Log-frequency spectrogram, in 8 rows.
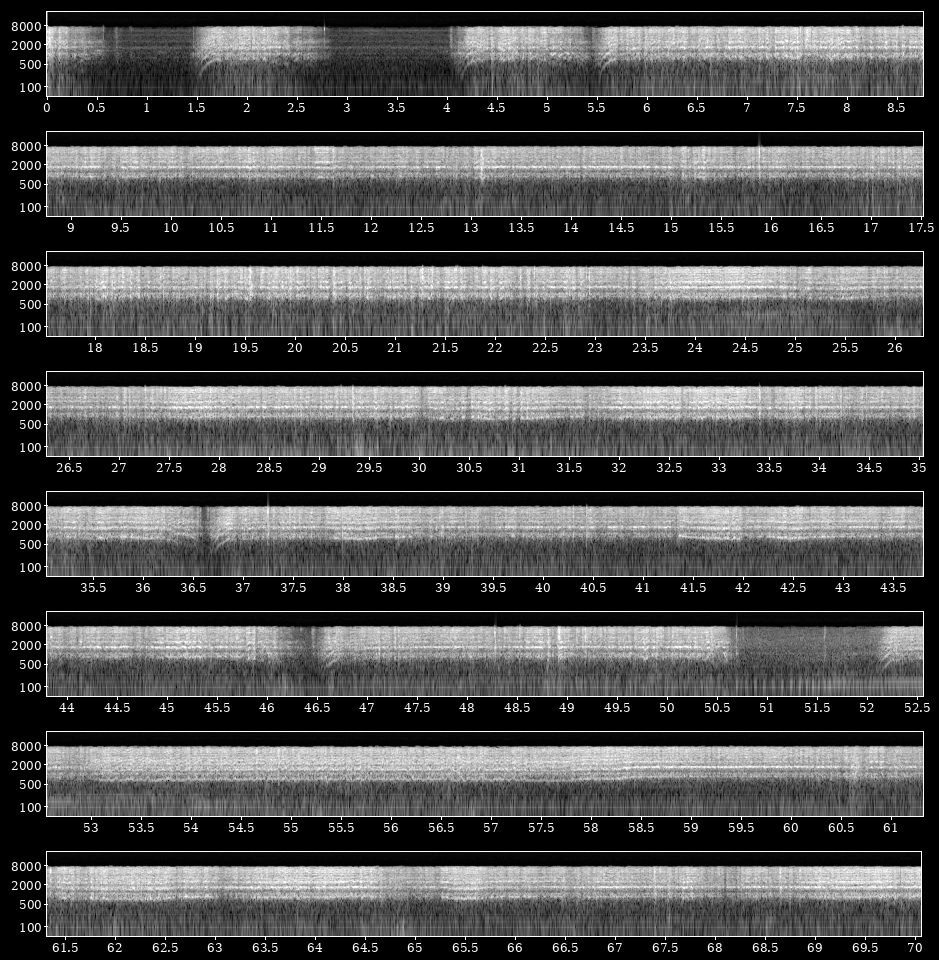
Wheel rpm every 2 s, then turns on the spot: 60, 30, 110, 230, 230, 230, 230, 230, 230, 230, 230, 230, 220, 230, 230, 220, 210, 220, 170, 230, 230, 230, 190, 150, 230, 50, 150, 160, 170, 220, 220, 220, 220, 230, 230.
50-52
